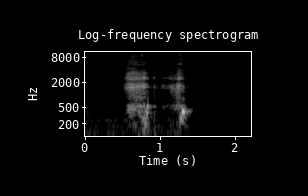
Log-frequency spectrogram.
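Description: Two short breathy sighs, the tail end of an elderly man's laughter, about half a second apart; the sound then cuts off abruptly.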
